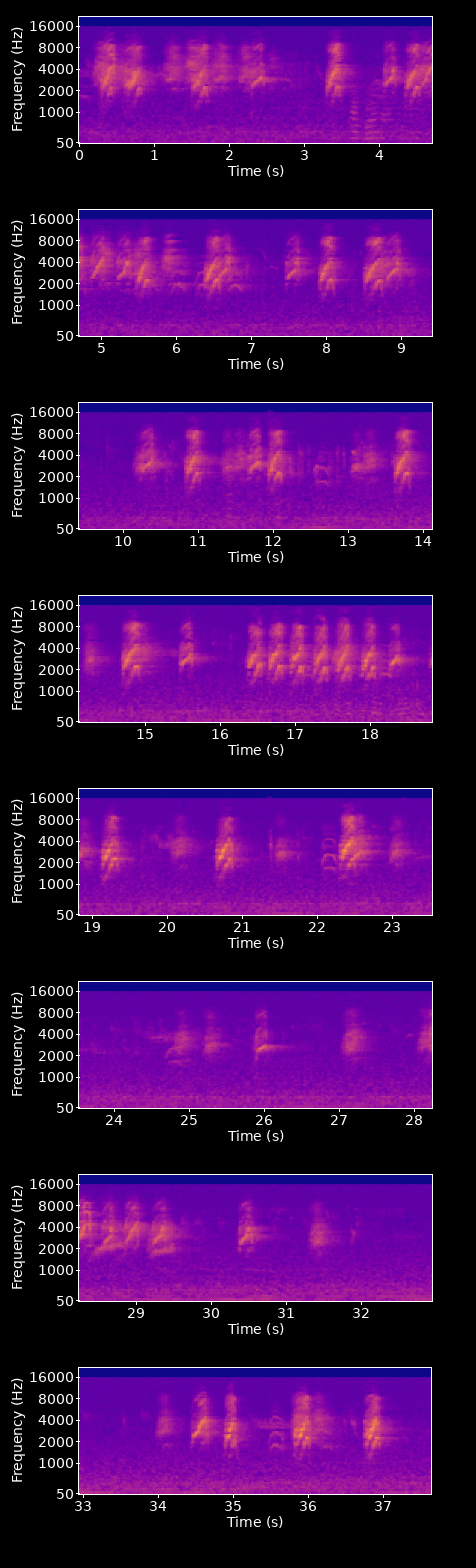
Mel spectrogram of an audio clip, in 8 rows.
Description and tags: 20060524.azure-winged.magpies.distant
noise made by a group of azure-winged magpies, as heard at 30 m / canto de un grupo de rabilargos a unos 30 m
birds, donana, field-recording, magpie, nature, spring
